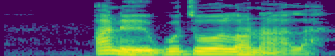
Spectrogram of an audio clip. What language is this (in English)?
Igbo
